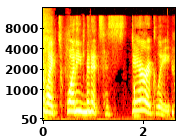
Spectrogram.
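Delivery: ordinary talk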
